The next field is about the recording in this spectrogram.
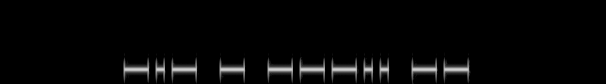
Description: Morse code, heard as a keyed tone, about 16 wpm, 700 Hz. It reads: KT8M
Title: USA Call Signs - 4 Characters - Repeated 3x - 15wpm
